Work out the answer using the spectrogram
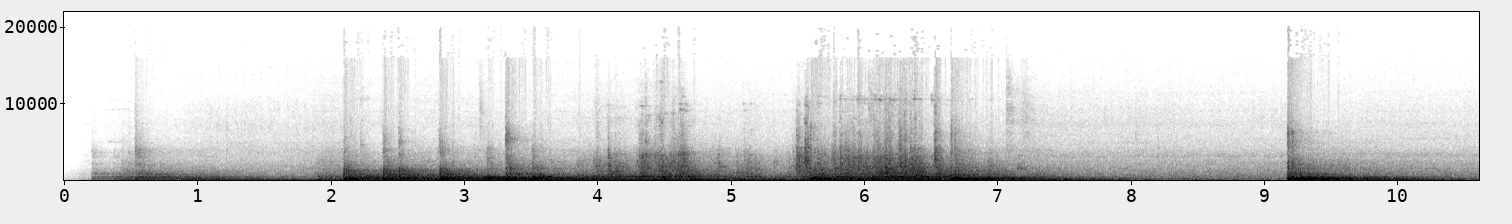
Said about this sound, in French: J'aimerais vous faire écouter tout de suite un extrait d'une dérive poétique et sonore d'Olivier April, qui a été réalisée pour Arte Radio, qui s'appelle « Les mots et les sons du port de Marseille ».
